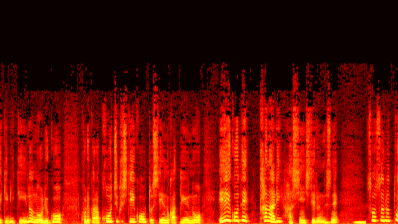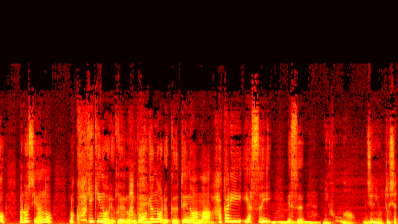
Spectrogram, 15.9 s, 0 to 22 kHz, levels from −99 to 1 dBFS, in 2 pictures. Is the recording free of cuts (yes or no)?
no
